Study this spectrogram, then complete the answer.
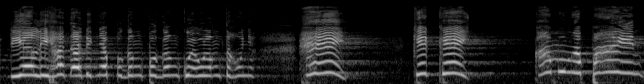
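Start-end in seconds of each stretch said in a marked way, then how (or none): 3.0-6.4 high, loud, accusing call; indignant older sister. Acted. Sister catching Keke at her cake, sharply indignant. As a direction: catch them red-handed.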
